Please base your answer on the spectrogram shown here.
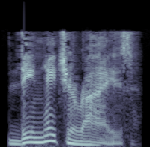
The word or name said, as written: denaturizer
